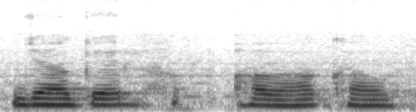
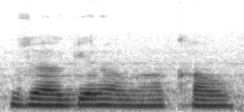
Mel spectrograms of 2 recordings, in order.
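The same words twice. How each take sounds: First: जाकर, a clear pause, then हवा खाओ; word by word. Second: Said in the usual way. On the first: Shown as a demonstration. Teacher reading out a translation for learners, जाकर and हवा खाओ separated. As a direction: break it after जाकर with a half-second pause.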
